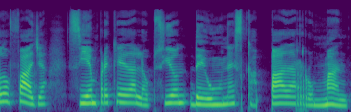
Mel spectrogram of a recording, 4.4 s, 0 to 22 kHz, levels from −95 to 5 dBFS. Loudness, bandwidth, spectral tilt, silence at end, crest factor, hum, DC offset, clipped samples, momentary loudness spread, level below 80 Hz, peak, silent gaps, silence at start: -22 LUFS; 16 kHz; -5 dB/octave; 0.05 s; 18 dB; none; under 0.1%; under 0.1%; 11 LU; -62 dBFS; -4 dBFS; none; 0 s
